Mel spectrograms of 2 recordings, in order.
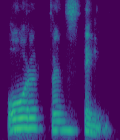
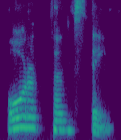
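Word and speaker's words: fünfzehn: Que el número 15 debemos decir Orphenstein. Orphenstein. Entonces, al leerlo completo nos queda algo como Matois Sex Orphenstein.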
